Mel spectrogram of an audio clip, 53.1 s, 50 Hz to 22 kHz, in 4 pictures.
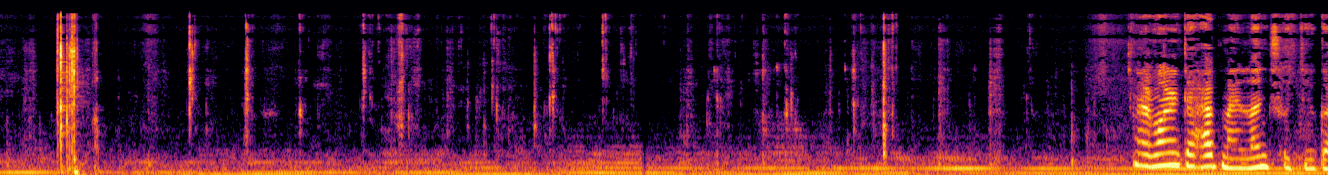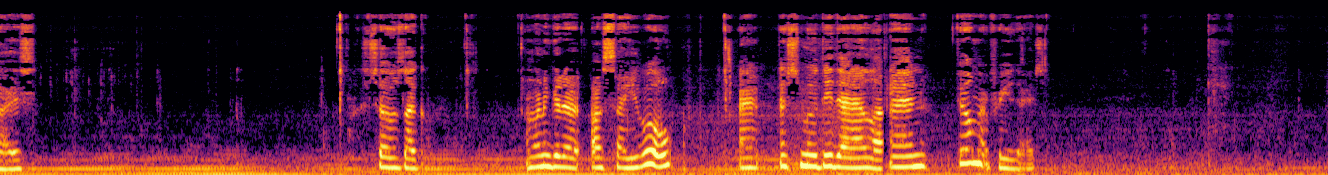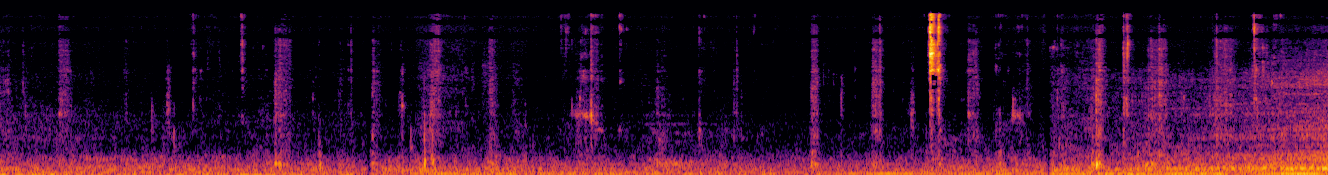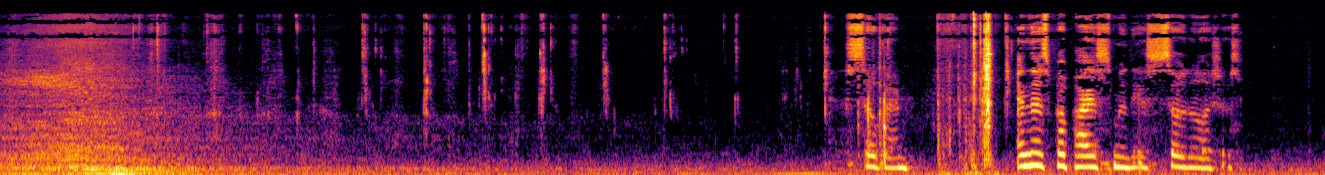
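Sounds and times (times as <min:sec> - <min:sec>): quiet chewing: 0:00.0 - 0:11.4, 0:13.6 - 0:16.9, 0:24.7 - 0:39.5, 0:41.4 - 0:48.3
low steady hum: 0:00.0 - 0:53.0.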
